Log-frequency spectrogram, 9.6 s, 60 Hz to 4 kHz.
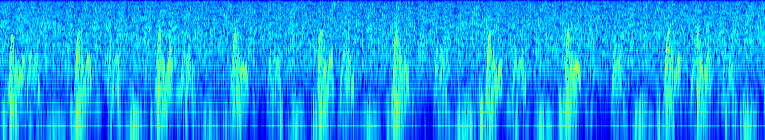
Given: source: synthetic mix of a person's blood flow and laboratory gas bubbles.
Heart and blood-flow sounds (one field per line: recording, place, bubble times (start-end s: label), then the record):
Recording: Doppler ultrasound of blood flow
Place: precordium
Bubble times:
no bubbles
From the record:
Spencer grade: 0 (complete lack of bubble signals)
